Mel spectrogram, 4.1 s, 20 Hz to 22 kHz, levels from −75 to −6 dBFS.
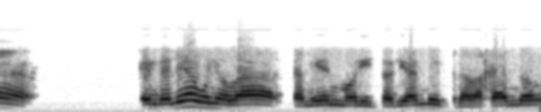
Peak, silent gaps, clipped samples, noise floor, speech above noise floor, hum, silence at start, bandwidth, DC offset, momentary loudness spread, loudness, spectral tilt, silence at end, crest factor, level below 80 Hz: -6 dBFS; none; under 0.1%; -59 dBFS; 45 dB; 50 Hz at -60 dBFS; 0 s; 7.8 kHz; under 0.1%; 6 LU; -15 LUFS; -5.5 dB/octave; 0 s; 10 dB; -62 dBFS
